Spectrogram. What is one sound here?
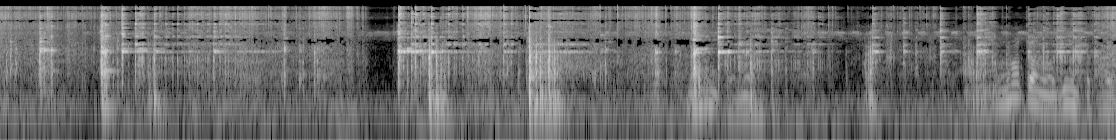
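Glass bottles clink against each other.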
